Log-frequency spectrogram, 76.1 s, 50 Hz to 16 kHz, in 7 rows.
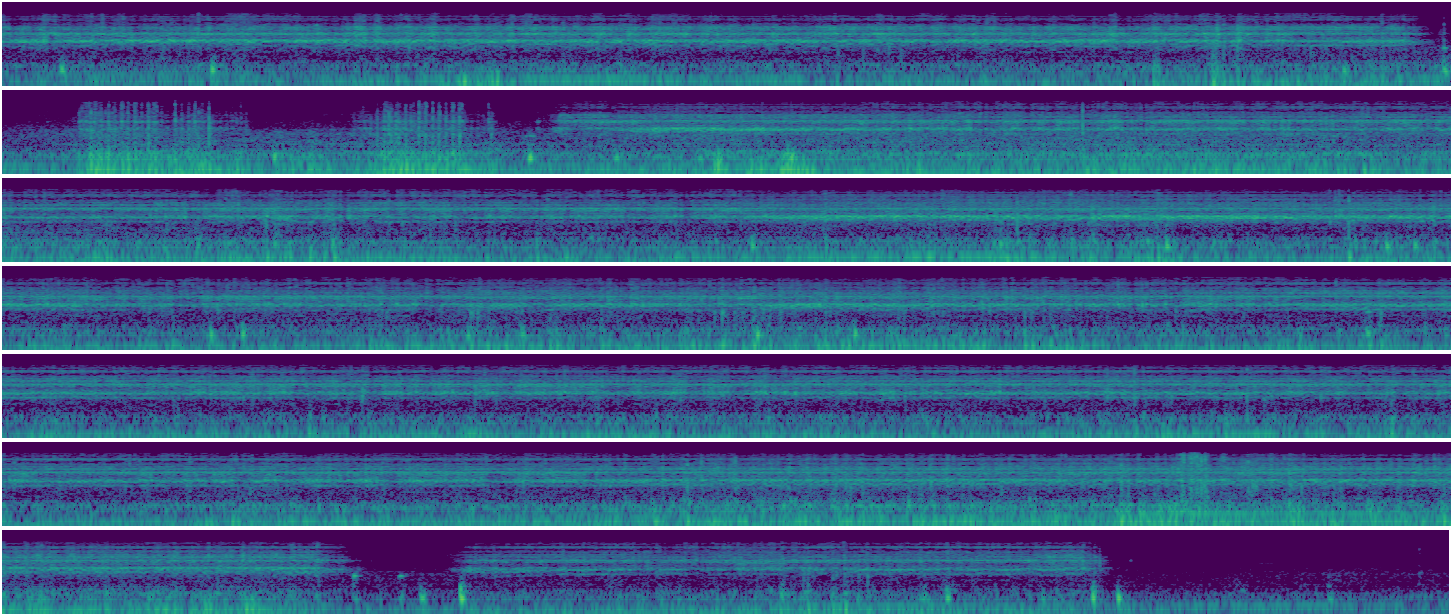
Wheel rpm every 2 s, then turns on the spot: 70, 70, 70, 70, 70, 30, 10, 40, 70, 70, 70, 70, 70, 70, 70, 70, 70, 70, 70, 70, 70, 70, 70, 70, 70, 70, 70, 70, 70, 70, 70, 70, 70, 60, 40, 70, 50, 0.
10-14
